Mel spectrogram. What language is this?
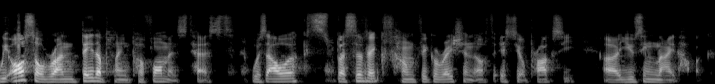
English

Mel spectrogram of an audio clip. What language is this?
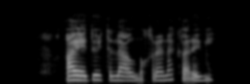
Pashto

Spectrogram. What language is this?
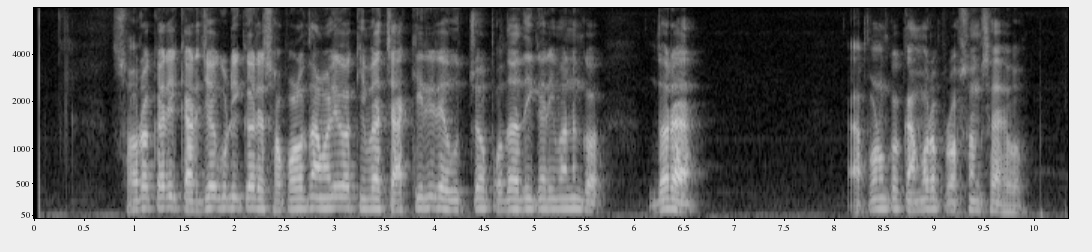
Odia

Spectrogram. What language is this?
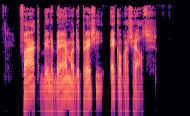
Western Frisian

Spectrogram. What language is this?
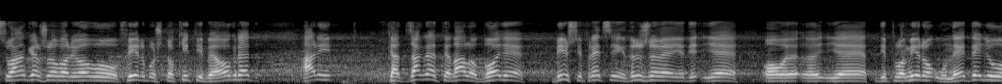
Serbian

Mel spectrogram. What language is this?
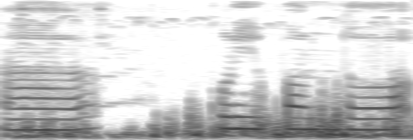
Santali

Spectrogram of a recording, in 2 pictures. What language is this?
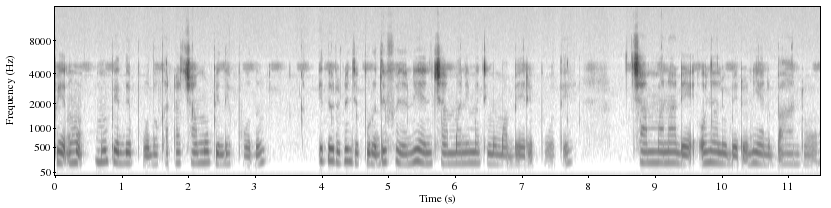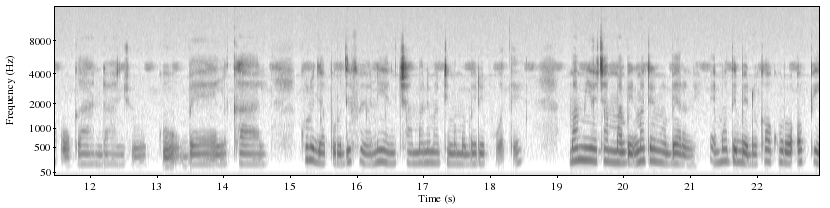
Luo (Kenya and Tanzania)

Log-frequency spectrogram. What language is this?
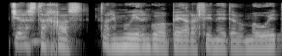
Welsh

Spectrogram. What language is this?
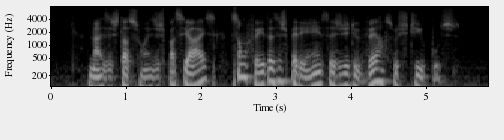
Portuguese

